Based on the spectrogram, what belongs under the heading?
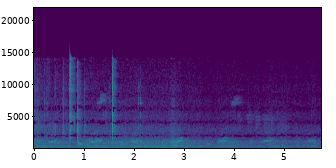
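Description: Faint ambience with a bird giving a short rising call about once a second, and two sharp clicks in the first two seconds.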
